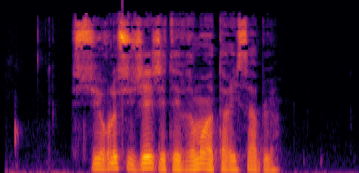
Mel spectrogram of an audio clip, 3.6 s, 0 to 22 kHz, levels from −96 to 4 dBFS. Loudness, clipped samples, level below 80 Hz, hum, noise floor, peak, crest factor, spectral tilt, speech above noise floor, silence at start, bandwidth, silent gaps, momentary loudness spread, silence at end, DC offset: -18 LUFS; under 0.1%; -52 dBFS; none; -66 dBFS; 0 dBFS; 22 dB; -4 dB/octave; 46 dB; 0.75 s; 16 kHz; none; 11 LU; 0.8 s; under 0.1%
